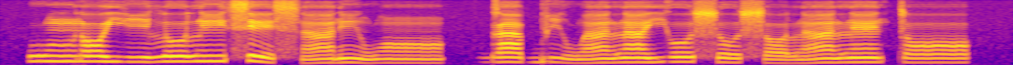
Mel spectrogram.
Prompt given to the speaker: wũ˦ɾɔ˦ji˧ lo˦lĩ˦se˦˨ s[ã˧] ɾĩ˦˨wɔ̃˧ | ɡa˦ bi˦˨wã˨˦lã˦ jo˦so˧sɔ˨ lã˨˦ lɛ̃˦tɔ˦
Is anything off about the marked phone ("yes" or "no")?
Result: yes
